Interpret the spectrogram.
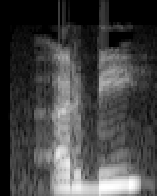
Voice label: "arbi", Punjabi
